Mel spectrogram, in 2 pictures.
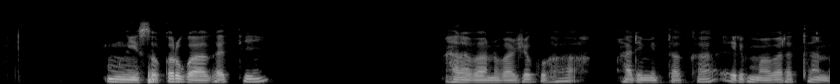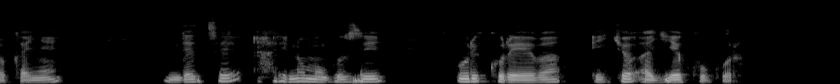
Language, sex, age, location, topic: Kinyarwanda, male, 18-24, Nyagatare, finance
